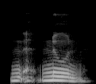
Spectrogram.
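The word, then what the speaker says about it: نون: Do you remember how we would pronounce this? Bun. Nun.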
